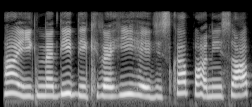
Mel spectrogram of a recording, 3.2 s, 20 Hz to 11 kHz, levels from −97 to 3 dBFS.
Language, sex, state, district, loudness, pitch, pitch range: Hindi, female, Bihar, West Champaran, -14 LUFS, 280 Hz, 265-320 Hz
